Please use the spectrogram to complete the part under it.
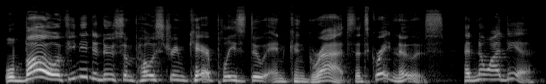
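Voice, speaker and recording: A man's voice: sits high, sing-song, moderate pace, a little mellow. A man hosting his live stream in a casual chatty way, greeting viewers by name in an upbeat tone. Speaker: streamer host.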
